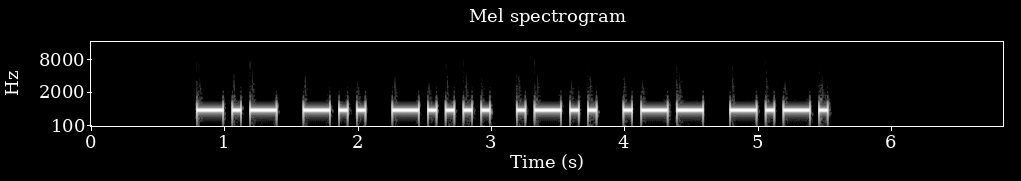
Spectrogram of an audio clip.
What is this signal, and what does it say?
Morse code, heard as a keyed tone, about 18 wpm, 700 Hz. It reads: KD6LWC
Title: Speed Racing - USA 2x3 Call Signs 15wpm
